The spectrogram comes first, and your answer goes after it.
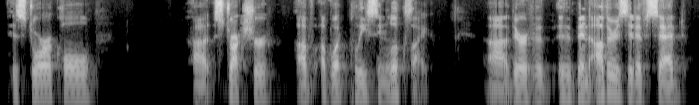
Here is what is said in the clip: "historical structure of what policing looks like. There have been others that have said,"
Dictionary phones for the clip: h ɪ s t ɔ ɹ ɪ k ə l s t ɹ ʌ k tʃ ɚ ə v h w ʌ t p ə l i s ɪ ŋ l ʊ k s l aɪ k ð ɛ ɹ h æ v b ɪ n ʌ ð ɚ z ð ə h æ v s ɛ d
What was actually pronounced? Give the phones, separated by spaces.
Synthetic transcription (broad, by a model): h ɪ s t ɔ ɹ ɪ k l s t ɹ ʌ k tʃ ɚ ə v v w ʌ t p ə l i s ɪ ŋ l ʊ k s l aɪ k ð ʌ ɹ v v b ɪ n ʌ ð ɚ z ð ə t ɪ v s ɛ d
